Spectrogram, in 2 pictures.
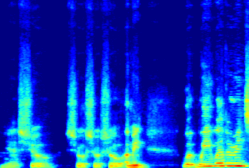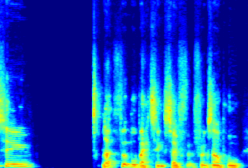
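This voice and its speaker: A man hosting a podcast, asking halting questions and affirming with repeated "sure, sure". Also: on the high side, very animated, husky. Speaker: podcast host. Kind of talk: interviewing.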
